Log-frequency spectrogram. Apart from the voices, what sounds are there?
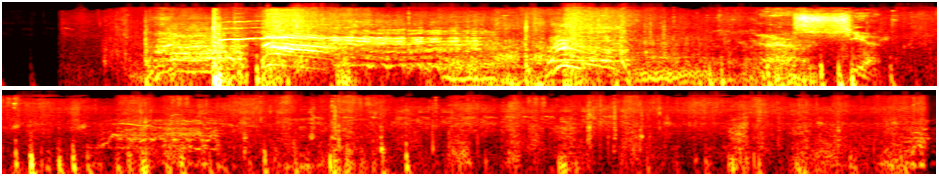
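horse neighing and hooves in video game (Red Dead Redemption)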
